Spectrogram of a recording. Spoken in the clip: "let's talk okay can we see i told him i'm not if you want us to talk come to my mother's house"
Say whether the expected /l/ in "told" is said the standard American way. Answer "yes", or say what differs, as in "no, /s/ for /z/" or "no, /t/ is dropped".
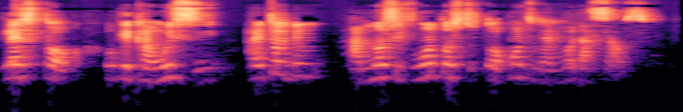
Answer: yes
